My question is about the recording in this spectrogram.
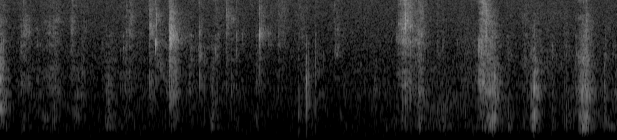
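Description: Close-up chewing and crunching of crisp fresh lettuce leaves with noodles: irregular short crunches, the loudest about four seconds in and near the end.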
